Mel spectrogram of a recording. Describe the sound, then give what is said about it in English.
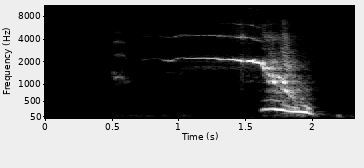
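A human voice imitates a bull elk's roundup bugle: a brief faint note, then a long, high, whistling tone that swells in loudness before breaking into a raspy, falling grunt, heard alone. “He's not using a location bugle anymore. He's using a roundup bugle. He's not giving you a challenge. He's usually not giving any of that. He's just giving you that, you know, he'll sound like this.”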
